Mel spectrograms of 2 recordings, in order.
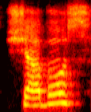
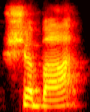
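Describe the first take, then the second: First: The word ends with an s sound. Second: The word ends with a t sound. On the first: "Have you ever heard seen them say Shabbos?" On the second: "change of S into T, it, you know, like Shabbat"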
